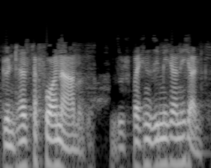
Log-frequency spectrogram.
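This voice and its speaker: A man's voice: medium pitch, a little fast, slight background noise. A man in a phone conversation, answering curtly and contrarily, giving nothing away. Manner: curt, stonewalling, contrary. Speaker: scam-baiter taking phone calls. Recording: tinny phone-quality audio.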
